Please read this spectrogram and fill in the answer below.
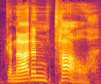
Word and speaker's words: Gnadenthal: And ignore the TH. It doesn't make a thal sound. Gnadental.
